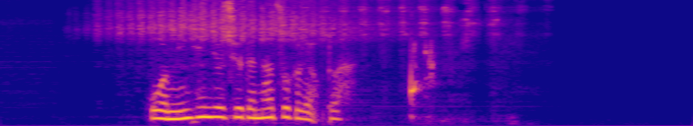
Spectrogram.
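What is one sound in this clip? A young woman speaks quietly and sadly up close.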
